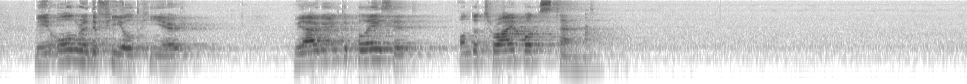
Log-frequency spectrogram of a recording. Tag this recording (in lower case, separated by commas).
speech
